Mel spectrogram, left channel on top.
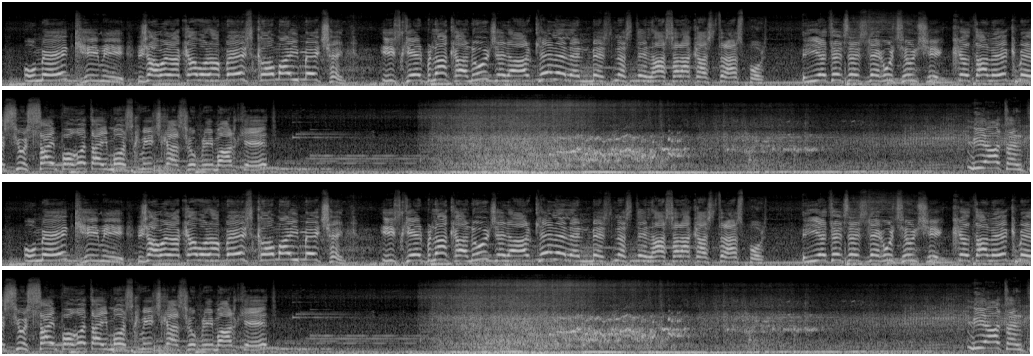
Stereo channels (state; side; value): identical; both; correlation 1.00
